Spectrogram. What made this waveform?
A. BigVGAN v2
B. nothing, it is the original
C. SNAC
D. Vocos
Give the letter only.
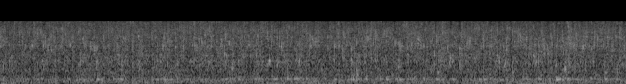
A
